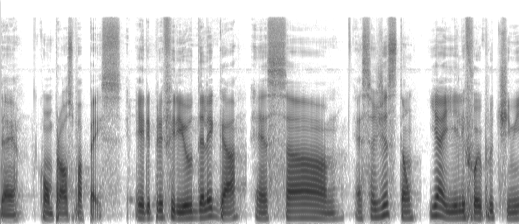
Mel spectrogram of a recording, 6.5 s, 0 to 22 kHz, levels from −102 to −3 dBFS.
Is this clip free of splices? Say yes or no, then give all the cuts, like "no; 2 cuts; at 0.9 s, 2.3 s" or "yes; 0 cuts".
no; 3 cuts; at 1.6 s, 3.1 s, 5.3 s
